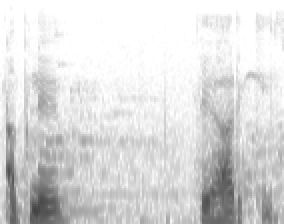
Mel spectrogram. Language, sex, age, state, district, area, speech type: Hindi, male, 18-30, Bihar, Madhepura, rural, spontaneous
